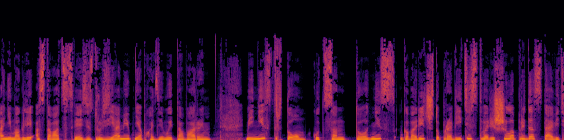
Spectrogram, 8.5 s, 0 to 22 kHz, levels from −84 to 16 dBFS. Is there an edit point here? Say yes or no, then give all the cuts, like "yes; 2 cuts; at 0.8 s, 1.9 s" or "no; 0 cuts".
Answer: yes; 4 cuts; at 1.0 s, 2.0 s, 4.2 s, 4.7 s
